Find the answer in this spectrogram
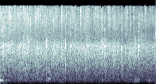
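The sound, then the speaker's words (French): A crowd claps steadily, a dense wash of overlapping handclaps holding an even level throughout, loud, with no voices standing out. “Et ça, ça s'applaudit.”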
